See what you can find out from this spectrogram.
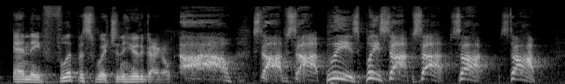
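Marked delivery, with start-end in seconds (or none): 1.8-5.3 acted very high, drawn-out, desperate pleading cry. Acting out a man in an experiment begging them to stop, retelling a screamed plea. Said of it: "but he's screaming there".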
